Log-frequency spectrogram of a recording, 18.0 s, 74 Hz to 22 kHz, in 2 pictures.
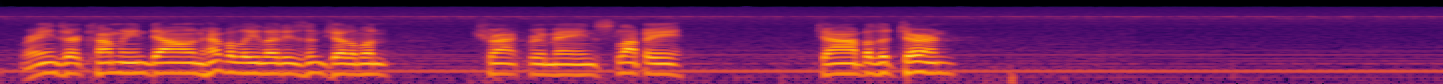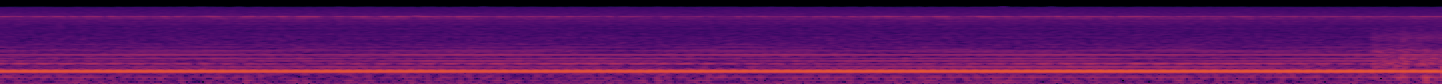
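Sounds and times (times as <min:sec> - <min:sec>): low electrical hum: 0:00.0 - 0:18.0
thin high-pitched whine: 0:00.0 - 0:18.0.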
